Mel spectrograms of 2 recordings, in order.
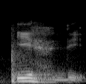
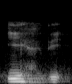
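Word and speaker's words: اهدنا: വീണ്ടും ഇവിടെയും അവസാനിക്കുന്നത് മദ സുക്കൂൻ നീട്ടിയിട്ട് തന്നെ മുസ്തീ ഇഹദി ഹിന് കാറ്റ് പുറത്തുവിടുന്ന രൂപത്തിൽ ഇഹദി പറയേണ്ടതുണ്ട് ആദ്യത്തെ അക്ഷരത്തിന് കസ്ർ കൊടുത്തുകൊണ്ടാണ് ഓതേണ്ടത് ഇഹദി അല്ല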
